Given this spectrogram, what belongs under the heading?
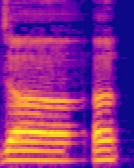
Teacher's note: جیسے جاء، یہاں پر حرف مدہ کے بعد حمزہ ہے تو اس لیے 4 الف کی لمٹ میں اس کو کھینچا جائے گا اور لمبا کیا جائے گا، اور حمزہ بھی اسی ورڈ کے اندر ہے، الگ سے کسی دوسرے کلمے میں نہیں ہے۔ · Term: مد متصل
